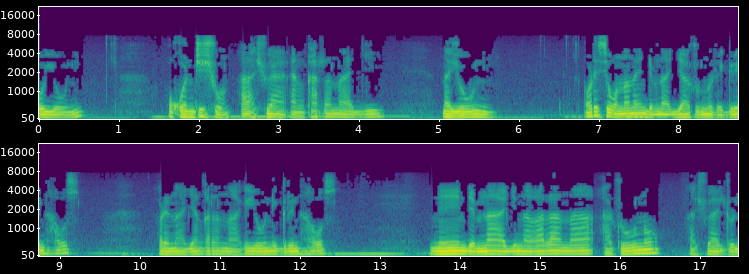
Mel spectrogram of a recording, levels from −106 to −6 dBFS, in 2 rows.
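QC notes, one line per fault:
No faults found in this clip.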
